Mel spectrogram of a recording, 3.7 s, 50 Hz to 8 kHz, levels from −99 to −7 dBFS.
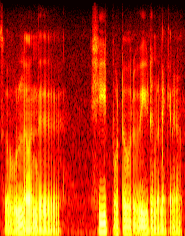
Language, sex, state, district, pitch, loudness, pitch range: Tamil, male, Tamil Nadu, Namakkal, 120 Hz, -19 LUFS, 105-125 Hz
